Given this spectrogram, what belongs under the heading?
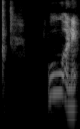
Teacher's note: ઉ અને ઉ એટલે હોઠ સેજ આડો ઓળો થશે. ઉ અને ઉ હોઠમાંથી બોલે છે, એટલે એને આપણે ઓષ્ટ્ય કીધું.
